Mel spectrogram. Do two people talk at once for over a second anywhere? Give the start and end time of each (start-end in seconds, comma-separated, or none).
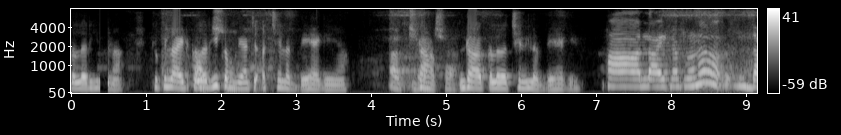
none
